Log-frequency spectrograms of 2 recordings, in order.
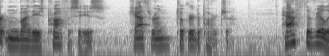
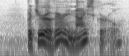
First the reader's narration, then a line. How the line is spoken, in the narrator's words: said Miss Viner kindly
